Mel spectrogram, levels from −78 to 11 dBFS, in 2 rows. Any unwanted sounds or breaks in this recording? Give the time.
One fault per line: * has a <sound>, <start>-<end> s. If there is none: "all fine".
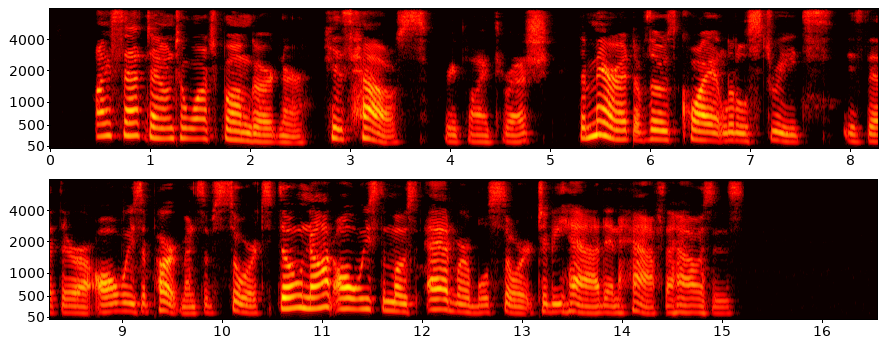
all fine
